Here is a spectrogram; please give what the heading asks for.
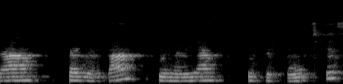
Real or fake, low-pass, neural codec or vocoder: real; 7.2 kHz; none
